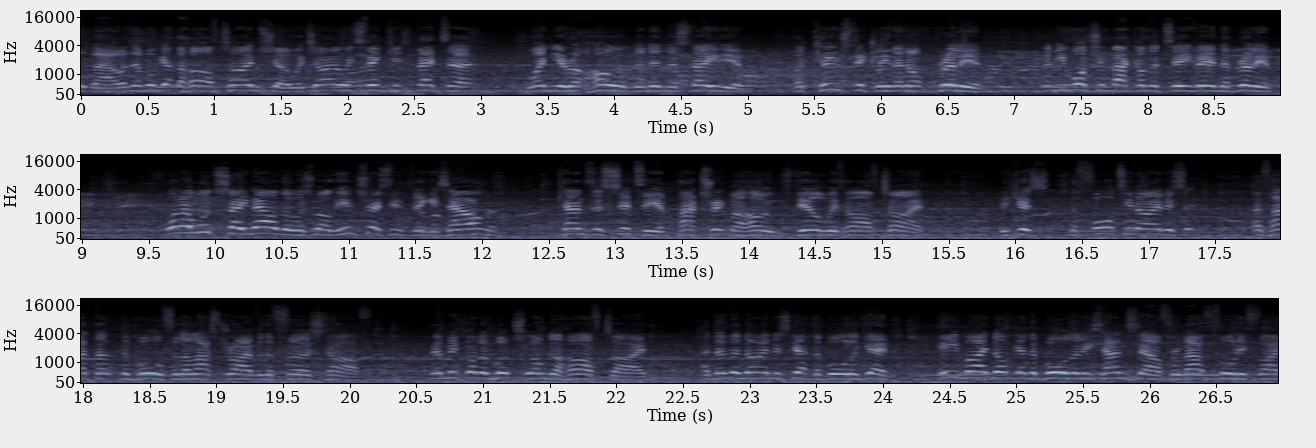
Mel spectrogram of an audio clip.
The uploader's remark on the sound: Recorded in 4 parts during the Super Bowl between the Kansas City Chiefs & San Francisco 49ers in Miami at the Hard Rock Stadium.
